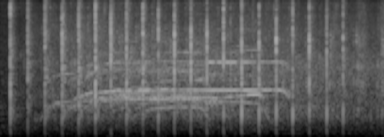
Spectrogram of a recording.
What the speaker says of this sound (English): please take a moment to applaud and show gratitude to all of them.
